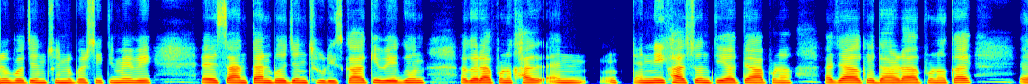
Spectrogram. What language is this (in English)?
Bhili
